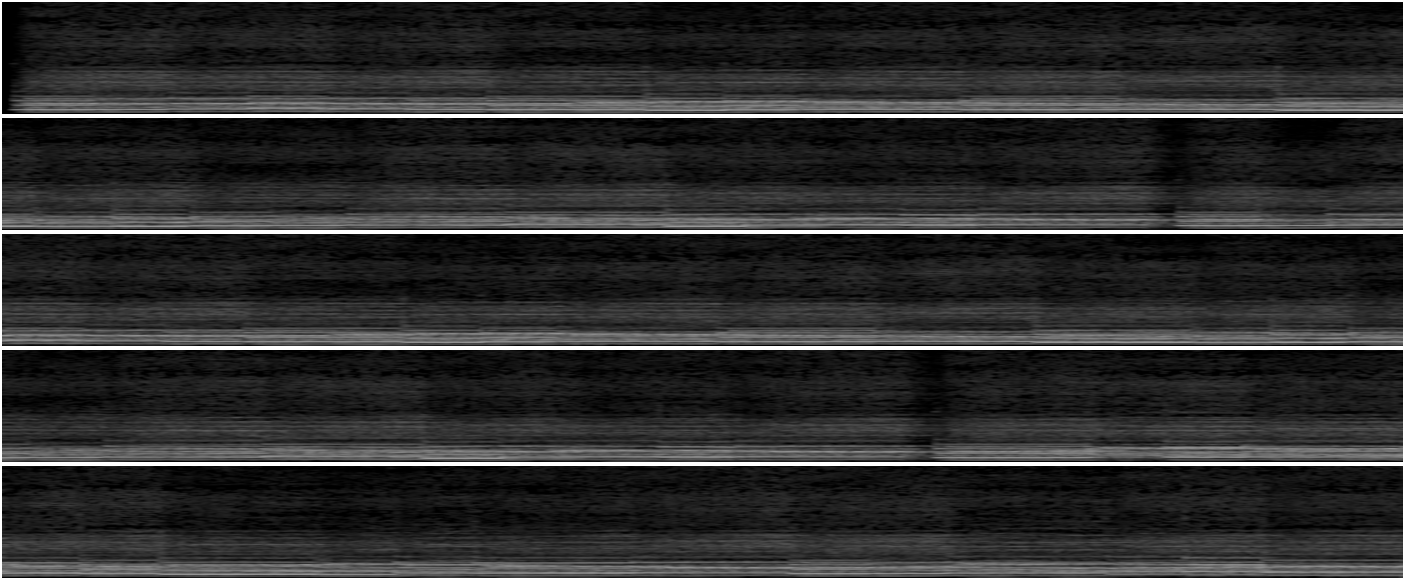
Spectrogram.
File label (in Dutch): tenor, koorpartij; Bach (Johann Sebastiaan)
